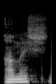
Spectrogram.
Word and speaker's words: Amish: But so you grew up in an Amish community. Is that how it's pronounced? – Amish, yes. – Amish, yeah. – Oh, is it Amish? – There's no H. I was wondering if it's Amish.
